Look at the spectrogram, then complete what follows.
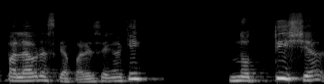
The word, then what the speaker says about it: notitia: Noticia, así como lo pronunciaba él en inglés, ¿va? Noticia, ascensus and fiducia. Lo diríamos nosotros, notitia, ascensus y fiducia.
